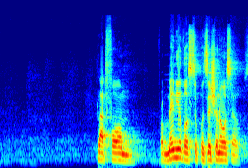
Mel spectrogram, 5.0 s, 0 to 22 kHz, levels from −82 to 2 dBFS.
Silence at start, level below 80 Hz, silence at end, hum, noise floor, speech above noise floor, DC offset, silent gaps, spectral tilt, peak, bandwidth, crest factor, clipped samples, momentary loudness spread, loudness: 1.95 s; -58 dBFS; 0 s; none; -54 dBFS; 42 dB; under 0.1%; none; -4.5 dB/octave; 0 dBFS; 15 kHz; 16 dB; under 0.1%; 12 LU; -13 LUFS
